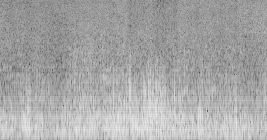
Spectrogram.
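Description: A sled sliding fast down a snow track: a continuous noisy rush of the sled over the snow, with wind buffeting the microphone.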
